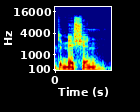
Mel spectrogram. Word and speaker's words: Domitian: The next major persecution we see comes in the year 80 under the reign of the emperor Domitian. It's under Domitian's reign, or Domitian, some people will pronounce it, that he exiles John the Apostle to the island of Patmos, to kind of give you some type of historical context.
